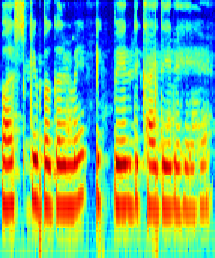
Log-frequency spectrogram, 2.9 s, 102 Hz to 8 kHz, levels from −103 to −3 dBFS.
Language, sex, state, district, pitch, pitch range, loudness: Hindi, female, Assam, Kamrup Metropolitan, 250 Hz, 245-260 Hz, -15 LUFS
